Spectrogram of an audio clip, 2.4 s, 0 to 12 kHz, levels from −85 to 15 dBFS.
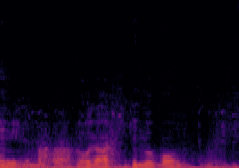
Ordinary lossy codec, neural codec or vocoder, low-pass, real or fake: none; codec, 44.1 kHz, 1.7 kbps, Pupu-Codec; 10.8 kHz; fake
